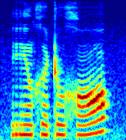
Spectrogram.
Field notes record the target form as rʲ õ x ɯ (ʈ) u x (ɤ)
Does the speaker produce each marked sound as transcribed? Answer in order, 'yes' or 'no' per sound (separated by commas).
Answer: yes, no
